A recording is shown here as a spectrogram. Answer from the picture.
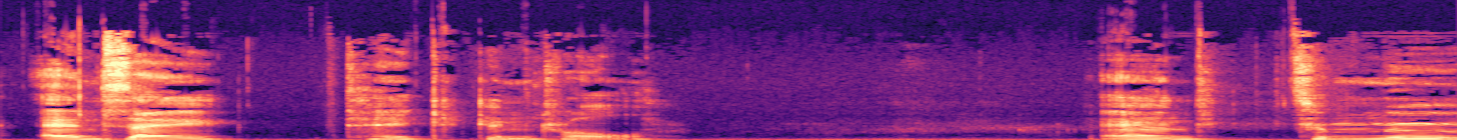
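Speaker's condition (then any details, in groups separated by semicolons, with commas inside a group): Cerebral palsy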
